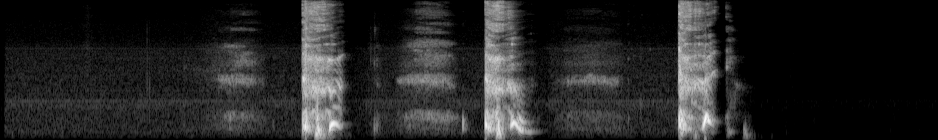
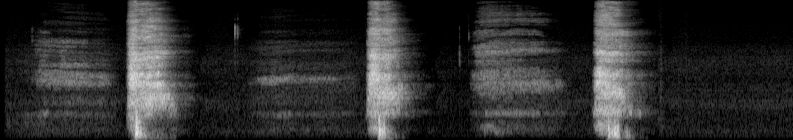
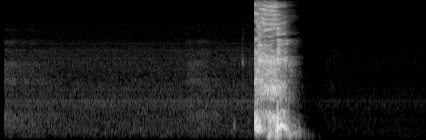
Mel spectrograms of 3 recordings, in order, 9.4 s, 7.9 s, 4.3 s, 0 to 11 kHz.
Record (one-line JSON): {"three_cough_length": "9.4 s", "three_cough_amplitude": 32768, "three_cough_signal_mean_std_ratio": 0.25, "exhalation_length": "7.9 s", "exhalation_amplitude": 32615, "exhalation_signal_mean_std_ratio": 0.29, "cough_length": "4.3 s", "cough_amplitude": 32767, "cough_signal_mean_std_ratio": 0.22, "survey_phase": "beta (2021-08-13 to 2022-03-07)", "age": "45-64", "gender": "Female", "wearing_mask": "No", "symptom_cough_any": true, "symptom_runny_or_blocked_nose": true, "symptom_sore_throat": true, "symptom_fatigue": true, "symptom_headache": true, "symptom_other": true, "smoker_status": "Never smoked", "respiratory_condition_asthma": false, "respiratory_condition_other": false, "recruitment_source": "Test and Trace", "submission_delay": "1 day", "covid_test_result": "Positive", "covid_test_method": "RT-qPCR"}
